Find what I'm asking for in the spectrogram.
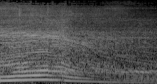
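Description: A loud chainsaw motor buzzes at a steady high pitch for a moment, then its engine note slides downward as it winds down. No one speaks.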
